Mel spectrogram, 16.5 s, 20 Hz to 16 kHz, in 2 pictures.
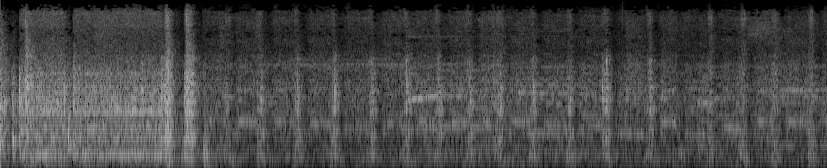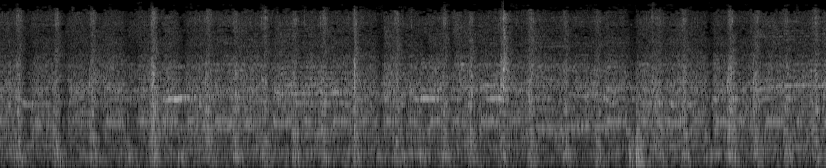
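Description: HP Envy 6030 inkjet printer making a colour copy. Its motor noise is louder for about the first two seconds, then settles into rapid clicking with brief motor whines as it feeds and prints the page.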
